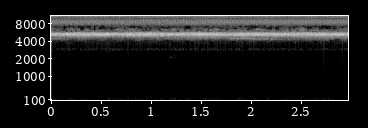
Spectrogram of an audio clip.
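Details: Singing insects in a mixed woodland, Tokyo, recorded September 11, 2023: a steady, unbroken high-pitched trill with a fainter shimmering layer above it; no other voices stand out.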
